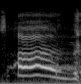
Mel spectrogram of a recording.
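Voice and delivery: high, laughing "saan"; laughing question. Retold or imitated. Pastor retelling his reply to the old man, laughing. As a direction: ask through a laugh. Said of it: "retold dialogue, laughing".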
